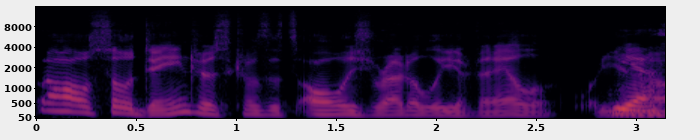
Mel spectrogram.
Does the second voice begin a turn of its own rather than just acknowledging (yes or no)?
yes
